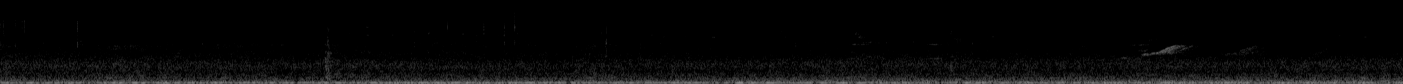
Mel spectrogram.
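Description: Outdoor ambience: a steady low rumble with faint hiss, and near the end a short rising bird chirp followed by a fainter second one.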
